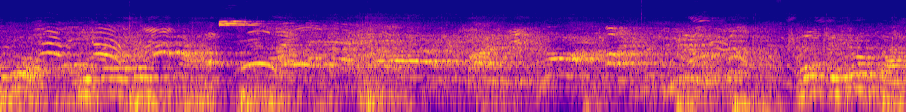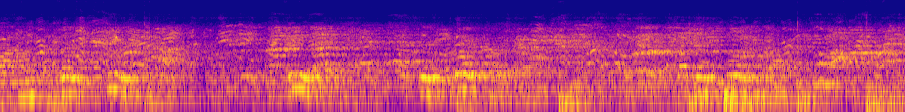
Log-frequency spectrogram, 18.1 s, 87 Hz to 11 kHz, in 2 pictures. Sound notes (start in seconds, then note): 2.2 whistling; 5.6 yelling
